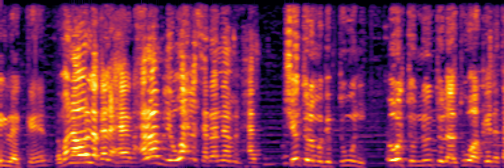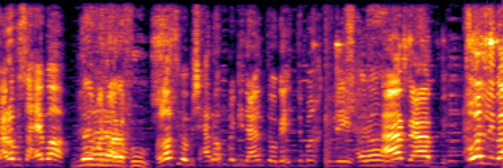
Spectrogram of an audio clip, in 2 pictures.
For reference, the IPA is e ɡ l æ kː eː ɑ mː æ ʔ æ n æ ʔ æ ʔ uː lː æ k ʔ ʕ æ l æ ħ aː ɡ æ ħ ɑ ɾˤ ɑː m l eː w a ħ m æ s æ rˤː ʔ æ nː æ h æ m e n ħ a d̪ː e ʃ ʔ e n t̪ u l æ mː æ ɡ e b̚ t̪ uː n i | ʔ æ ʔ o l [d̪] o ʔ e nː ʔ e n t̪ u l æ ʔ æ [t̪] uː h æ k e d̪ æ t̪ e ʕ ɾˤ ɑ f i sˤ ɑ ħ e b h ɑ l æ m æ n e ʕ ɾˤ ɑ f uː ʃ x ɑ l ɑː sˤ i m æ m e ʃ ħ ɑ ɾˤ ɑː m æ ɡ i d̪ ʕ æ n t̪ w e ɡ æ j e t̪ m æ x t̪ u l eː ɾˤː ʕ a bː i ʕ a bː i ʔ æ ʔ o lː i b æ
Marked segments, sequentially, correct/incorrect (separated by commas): incorrect, correct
